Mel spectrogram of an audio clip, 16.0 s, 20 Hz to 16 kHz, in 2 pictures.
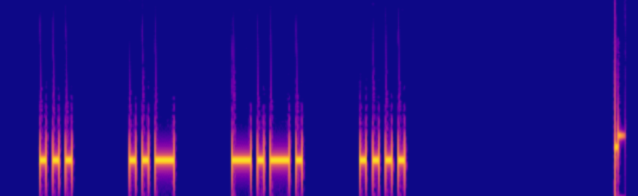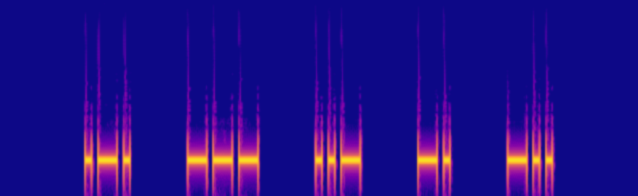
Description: Morse code, heard as a keyed tone, about 15 wpm, spaced as for 9 wpm, 700 Hz. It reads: SUCH ROUND
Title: 3x Character Spacing - Top 300 Words - 15wpm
